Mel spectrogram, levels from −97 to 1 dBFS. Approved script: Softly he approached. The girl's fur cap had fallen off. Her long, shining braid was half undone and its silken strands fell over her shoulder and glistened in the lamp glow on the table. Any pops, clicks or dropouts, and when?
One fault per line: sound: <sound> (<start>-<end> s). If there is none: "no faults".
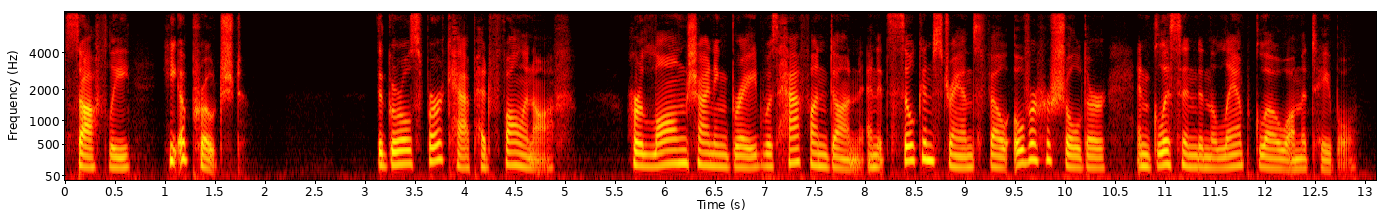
no faults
